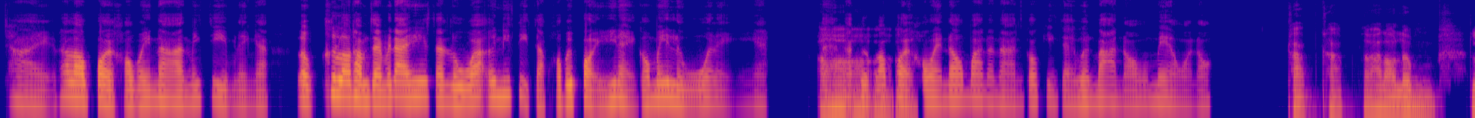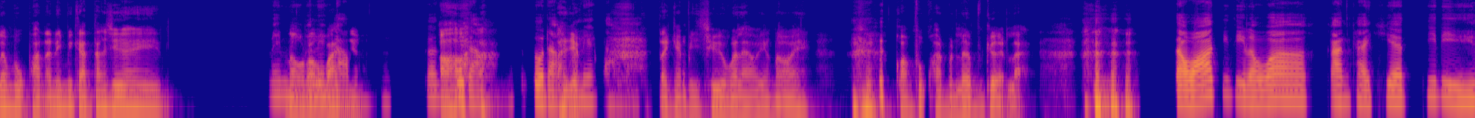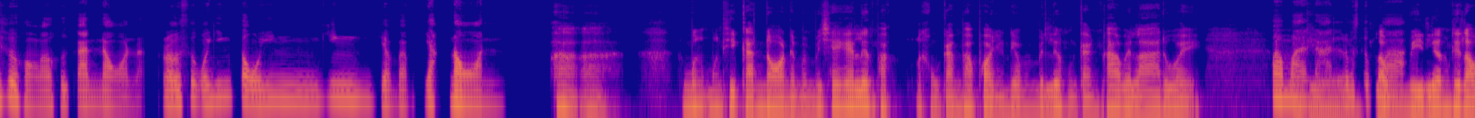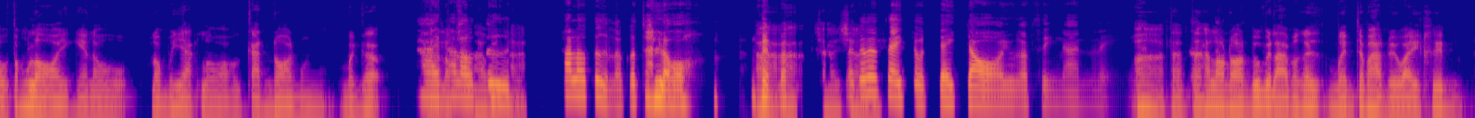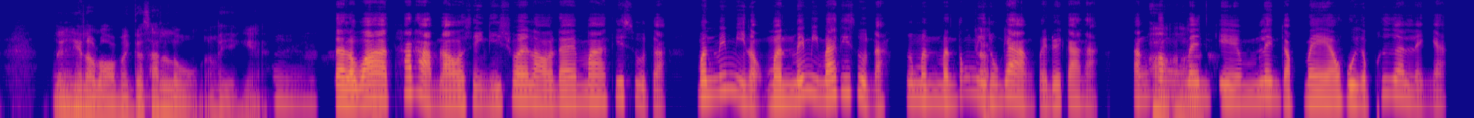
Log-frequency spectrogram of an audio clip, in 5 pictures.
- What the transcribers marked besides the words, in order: tapping; laughing while speaking: "อ๋อ"; chuckle; chuckle; laughing while speaking: "รอ เหมือนแบบ"; chuckle
- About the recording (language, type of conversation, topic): Thai, podcast, มีวิธีไหนช่วยจัดการกับความเครียดที่ได้ผลบ้าง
